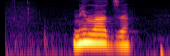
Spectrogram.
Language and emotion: Russian, neutral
